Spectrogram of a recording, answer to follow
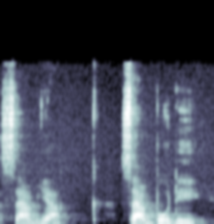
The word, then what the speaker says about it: Samyak Sambodhi: Chữ Tam Miệu Tam Bồ Đề, nguyên âm Ấn Độ, đọc là Samyak Sambodhi, dịch ra chữ Hán là chính đẳng chánh giác, nghĩa là giác ngộ bình đẳng chân chính hoàn toàn.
